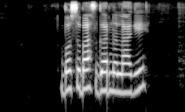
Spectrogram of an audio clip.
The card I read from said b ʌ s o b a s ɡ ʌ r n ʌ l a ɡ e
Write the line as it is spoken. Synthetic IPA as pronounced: b ʌ s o b a s ɡ ʌ r n ʌ l a ɡ e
